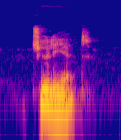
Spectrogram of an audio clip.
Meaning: 1. A female given name from Latin 2. One of the title characters of Shakespeare's play Romeo and Juliet 3. A woman who is or is with a great lover
- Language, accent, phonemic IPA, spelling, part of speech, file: English, Southern England, /ˈd͡ʒuːlɪɛt/, Juliet, proper noun, LL-Q1860 (eng)-Juliet.wav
